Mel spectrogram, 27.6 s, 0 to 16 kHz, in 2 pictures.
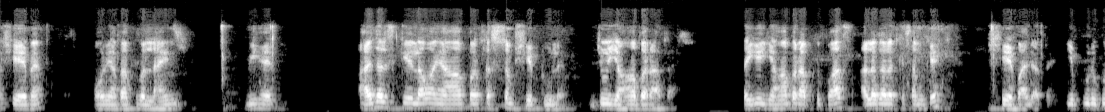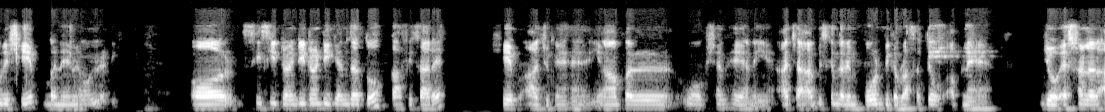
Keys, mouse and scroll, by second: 0.5-1.2 typing, 8.2-13.9 drag, 13.9 v, 14.4-18.1 drag, 27.1-27.6 drag.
